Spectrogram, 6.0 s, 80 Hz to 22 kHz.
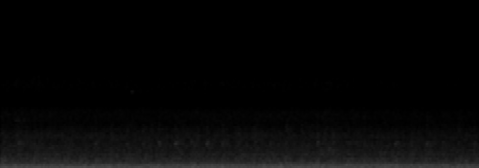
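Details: Volvo FH600 16-litre D16 engine idling on first start after repair (rust in cylinder, bent valve), valve cover refitted, fresh antifreeze and oil; deep, steady diesel idle with even beat, no knocks or misses; normal healthy idle.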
